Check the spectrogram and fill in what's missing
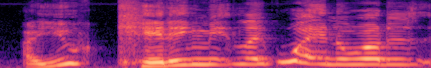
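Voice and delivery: high, loud disbelief; mock outraged astonishment; incredulous outburst. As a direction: burst out as if appalled, acted out. Acting out Heyman's disbelief.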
